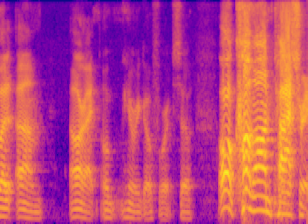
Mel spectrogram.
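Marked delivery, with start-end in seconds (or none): 3.3-4.6 loud, high-pitched put-on Irish accent. Performing a line people love to hear, in an Irish accent. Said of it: "in the Irish Irish accent".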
